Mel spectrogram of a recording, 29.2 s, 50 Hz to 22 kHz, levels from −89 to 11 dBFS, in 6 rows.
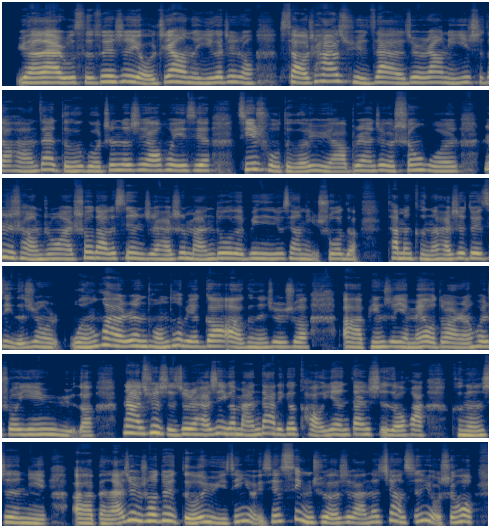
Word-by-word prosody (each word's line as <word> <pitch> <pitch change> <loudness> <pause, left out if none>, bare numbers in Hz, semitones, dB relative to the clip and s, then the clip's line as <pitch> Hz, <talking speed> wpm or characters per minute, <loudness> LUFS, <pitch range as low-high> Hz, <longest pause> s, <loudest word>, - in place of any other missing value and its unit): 原 230 0 +4
来 235 0 +7
如 230 +1 +3
此， 230 0 -2
所 270 +4 0
以 270 - +5
是 275 0 0
有 195 -6 +2
这 250 +7 -2
样 260 -3 +4
的 225 - -2
一 215 +1 -1
个 240 +1 +2
这 260 +1 -2
种 215 -4 -3 0.2
小 235 -4 +1
插 290 +3 0
曲 255 -6 -3
在， 225 -1 -1
就 235 +3 -2
是 230 - 0
让 240 -1 -2
你 215 0 -4
意 245 - -2
识 235 -1 -7
到， 230 -1 -3
好 220 - -7
像 205 +2 -3
在 275 0 -1
德 215 -2 -2
国 210 -1 -1
真 250 +4 -2
的 250 0 +1
是 255 +1 -5
要 240 -1 +1
会 245 -1 -1
一 235 - +1
些 240 0 0 0.2
基 285 +1 +1
础 245 -7 -2
德 195 0 -2
语 230 -3 -2
啊， 190 -1 -5
不 230 +3 -4
然 225 -1 -1
这 245 +1 -2
个 230 - 0
生 245 +4 -2
活 210 -3 -3 0.3
日 295 -3 +2
常 215 -5 -1
中 220 +2 -2
啊， 215 -1 -2
受 265 +5 -1
到 245 -2 +1
的 235 - 0
限 245 -1 -2
制 220 0 -2
还 205 -1 -1
是 250 +3 -1
蛮 215 -2 -1
多 245 0 +3
的， 230 -2 +1
毕 235 +2 -2
竟 230 -1 -1
就 - - -2
像 230 -2 -3
你 210 0 -5
说 225 -1 -3
的， 210 -1 -4 0.3
他 250 -1 -1
们 235 -1 +1
可 220 -1 -6
能 200 +1 -2
还 205 -1 -1
是 240 +3 +1
对 240 0 +3
自 235 +2 -5
己 225 - -2
的 185 0 0
这 200 - -4
种 215 -4 -1
文 210 +3 +1
化 280 -3 +3
认 245 0 +3
同 220 -2 0
特 280 +3 -1
别 235 -3 0
高 245 +2 +2
啊， 225 -4 +2
可 215 +2 -3
能 200 0 -1
就 220 +2 -2
是 215 - -1
说， 215 -1 -2 0.3
啊， 210 -2 0
平 220 +2 0
时 225 0 -1
也 215 -2 0
没 200 +2 0
有 230 -2 +2
多 220 +1 -2
少 210 - 0
人 195 +1 -1
会 235 0 +1
说 235 0 0
英 240 +1 +2
语 205 -3 -3
的。 195 0 -3 0.3
那 300 -3 +4
确 315 +3 +5
实 230 -5 -1
就 255 +3 +4
是 250 - +5
还 230 -1 0
是 280 +4 -1
一 265 - -1
个 255 - +2
蛮 225 -1 0
大 280 -1 -1
的 240 - 0
一 - - -4
个 250 0 +2
考 210 -5 -4
验。 230 +2 -1
但 245 -1 0
是 235 - -3
的 210 0 +1
话 220 -2 -2 0.2
可 220 - -2
能 205 0 +4
是 240 +1 +3
你， 205 -4 +1 0.2
呃， 210 -1 +3
本 200 -1 -2
来 195 +1 +2
就 350 - +4
是 320 - +4
说 305 0 +6
对 305 -1 +3
德 220 -1 +4
语 245 -3 +2
已 205 - -1
经 275 +9 -1
有 280 - -2
一 - - -4
些 280 +1 -2
兴 300 -4 +1
趣 245 +1 0
了， 215 -2 +3
是 245 +2 0
吧？ 210 -3 -1
那 250 +3 -1
这 280 +6 -3
样 260 -5 0
其 265 +4 -5
实 320 - +1
有 330 - +1
时 235 - -1
候 270 -1 +2
235 Hz, 330 characters per minute, -23 LUFS, 215-250 Hz, 0.3 s, 来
